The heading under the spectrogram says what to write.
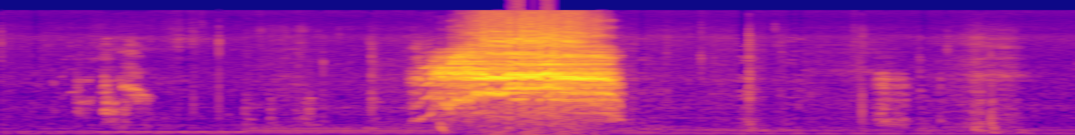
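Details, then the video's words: Small white hen in a backyard flock screaming because she needs to lay an egg while a broody hen guards the nest; one loud, harsh, raspy squawk about a second long, with soft clucks and a low hum around it. "Screaming Chicken"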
